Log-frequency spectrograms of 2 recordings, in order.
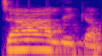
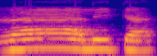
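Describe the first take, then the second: First: The word begins with a j sound. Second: The word begins with a soft th sound. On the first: The speaker calls it wrong. "জালিকা বলা যাবে না। অধিকাংশ লোক ভুল করে জালিকা বলে।" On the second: The speaker calls it right. "জালের উচ্চারণ জিহ্বার আগার সামনে দুইটি দাঁতের আগাতে লাগাবেন।"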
